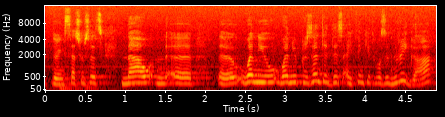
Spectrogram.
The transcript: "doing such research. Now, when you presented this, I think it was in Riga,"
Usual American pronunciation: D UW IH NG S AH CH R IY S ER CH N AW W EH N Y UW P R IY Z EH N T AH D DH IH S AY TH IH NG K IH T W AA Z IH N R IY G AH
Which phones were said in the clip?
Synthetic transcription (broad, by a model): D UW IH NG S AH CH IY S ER S N AW W EH N Y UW P R IY Z EH N T AH D DH IH S AY TH IH NG K IH T W AA Z IH N R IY G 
